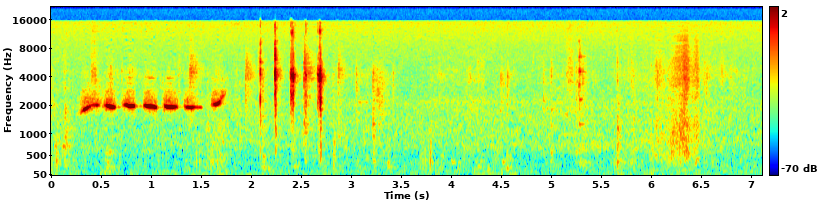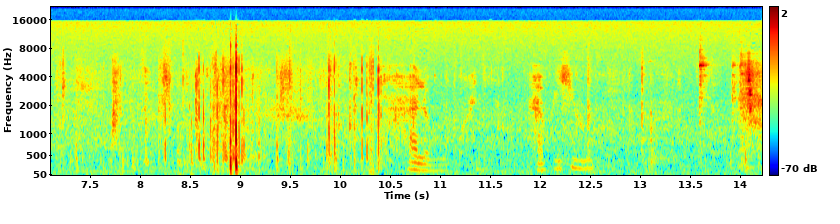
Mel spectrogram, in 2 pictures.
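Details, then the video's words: Goldendoodle puppies, eight weeks old, playing indoors: a quick run of high, thin whining yelps fills the first two seconds, followed by quieter scuffles, faint squeaks and a woman's soft talking. "Goldendoodle Puppies Playing 8 weeks old"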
